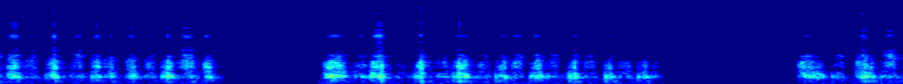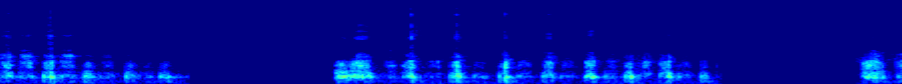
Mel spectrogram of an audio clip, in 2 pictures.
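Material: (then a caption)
Coated card. A coin edge scratches across the symbol rows of the same paper lottery scratch card in quick, gritty strokes. The scratching comes in four bursts of about one to one and a half seconds each, separated by short silences, with a fifth burst starting at the end. The rasp centers in the low midrange with a bright papery edge.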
